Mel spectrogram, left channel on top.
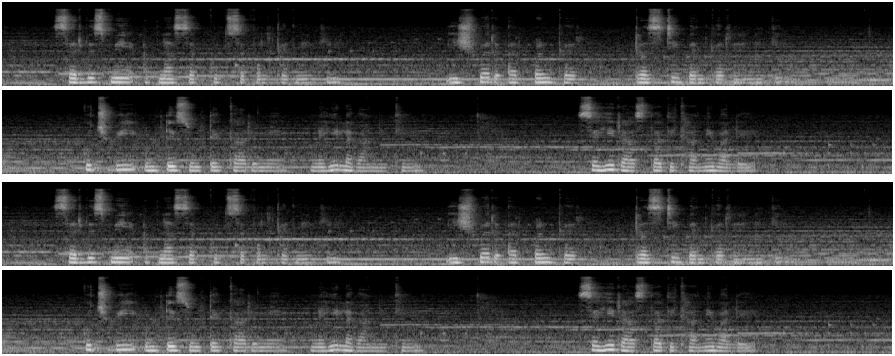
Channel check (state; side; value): identical; both; correlation 1.00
